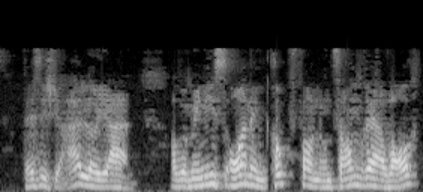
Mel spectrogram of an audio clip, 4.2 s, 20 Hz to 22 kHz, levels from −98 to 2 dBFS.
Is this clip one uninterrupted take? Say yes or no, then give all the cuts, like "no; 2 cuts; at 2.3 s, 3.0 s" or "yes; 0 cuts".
yes; 0 cuts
